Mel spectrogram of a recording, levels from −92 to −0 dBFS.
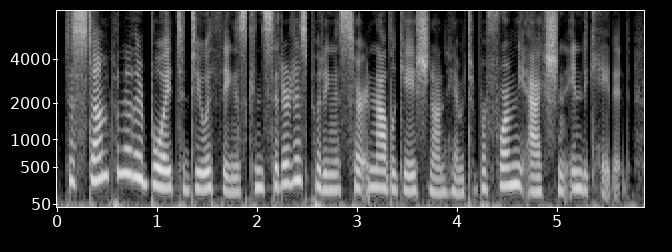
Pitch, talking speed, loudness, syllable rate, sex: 230 Hz, 225 wpm, -19 LUFS, 7.2 syllables/s, female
